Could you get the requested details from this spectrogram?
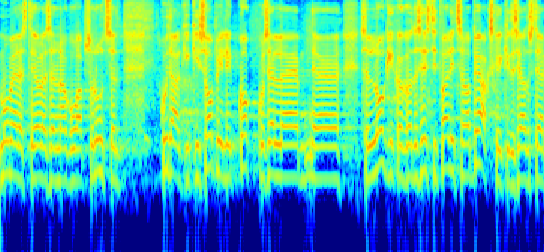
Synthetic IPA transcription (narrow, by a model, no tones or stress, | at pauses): mume̞ːle̞st̪ejo̞le̞s̬elnɑɡ̥uɑb̥so̞luːt̪selt̪ˑ | kujd̪̥ɑɡiɡ̥iso̞bilikːo̞kːuse̞lːe | se̞lːlo̞ːɡikːˑɑkɑkud̪ɑs̬eːsʲt̪it̪ːˑvɑlʲit̪se̞mɑpe̞ɑkskɤjkˑːid̪eseɑd̪ust̪eæɾ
